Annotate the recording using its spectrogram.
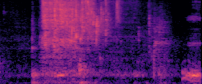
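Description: Tap water running briefly into a sink basin, starting about a third of a second in, strongest for just under a second, then weaker.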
